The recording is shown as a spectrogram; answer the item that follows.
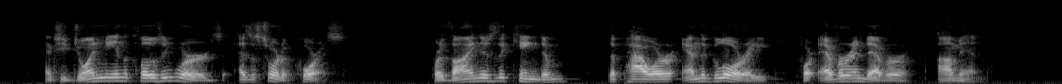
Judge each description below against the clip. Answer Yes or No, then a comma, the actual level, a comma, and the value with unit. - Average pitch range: No, wide, 6.5 semitones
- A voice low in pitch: Yes, low, 125 Hz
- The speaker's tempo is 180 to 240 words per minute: No, average, 160 wpm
